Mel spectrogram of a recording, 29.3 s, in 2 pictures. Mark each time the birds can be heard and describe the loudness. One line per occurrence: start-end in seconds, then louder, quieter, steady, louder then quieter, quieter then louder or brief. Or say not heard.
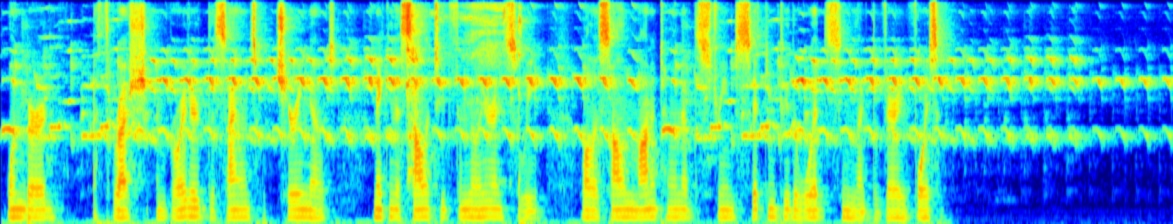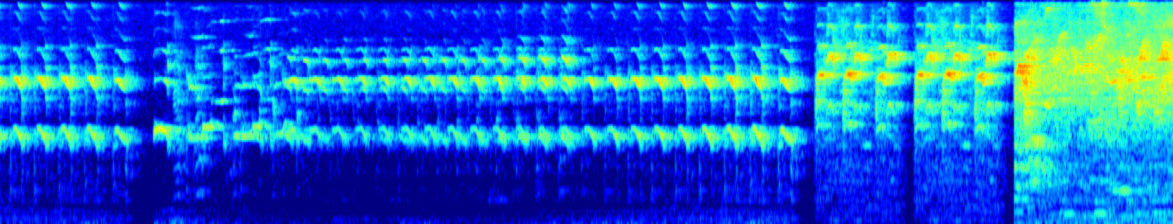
0.0-29.2 quieter then louder.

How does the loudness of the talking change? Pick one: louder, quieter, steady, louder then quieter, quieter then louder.
steady.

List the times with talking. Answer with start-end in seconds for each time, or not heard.
0.0-11.8.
